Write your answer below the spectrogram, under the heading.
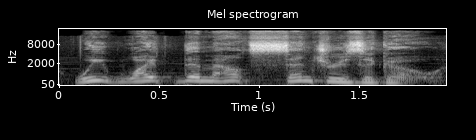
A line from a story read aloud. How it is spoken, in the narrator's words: exclaimed the general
